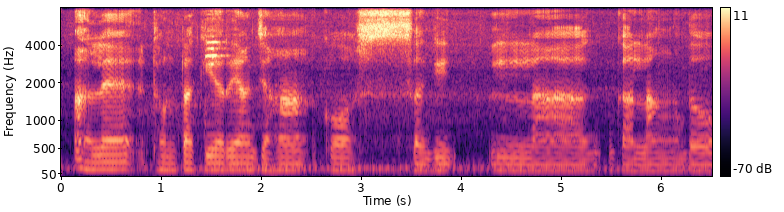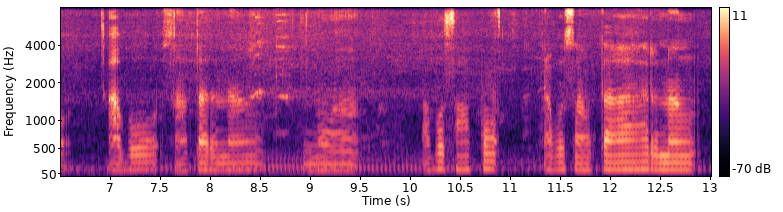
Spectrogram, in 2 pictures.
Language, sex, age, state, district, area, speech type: Santali, male, 18-30, Jharkhand, East Singhbhum, rural, spontaneous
